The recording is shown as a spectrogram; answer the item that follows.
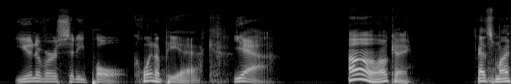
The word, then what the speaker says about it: Quinnipiac: All right, it's the QUINNIPLAC University poll. Quinnipiac.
